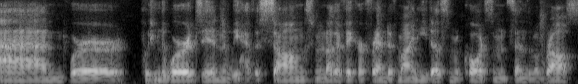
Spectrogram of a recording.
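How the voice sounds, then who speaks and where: With an Irish accent, a man talks with hardly any pauses and big swings in loudness. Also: moderate pace. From Ireland. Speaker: vicar. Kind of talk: casual chat.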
